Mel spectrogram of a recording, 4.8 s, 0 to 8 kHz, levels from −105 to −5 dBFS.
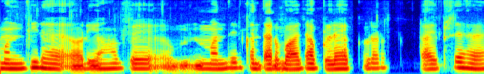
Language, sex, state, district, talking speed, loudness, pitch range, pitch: Hindi, male, Bihar, West Champaran, 160 wpm, -19 LUFS, 110-160 Hz, 150 Hz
